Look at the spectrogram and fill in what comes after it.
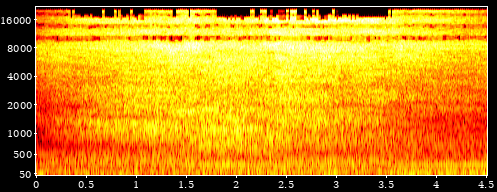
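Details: Steady, loud airy hiss that swells and holds for seconds with a faint whistle on top: nitrogen pushed into the vehicle's AC system after a big vacuum leak was found escapes from the leak, heard during leak search.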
